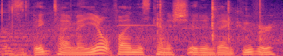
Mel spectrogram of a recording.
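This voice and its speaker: A man's voice: lowish voice, fast talker. A man in casual joking banter who laughs often and swears freely. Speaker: vlogger. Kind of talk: casual chat. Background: music playing.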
